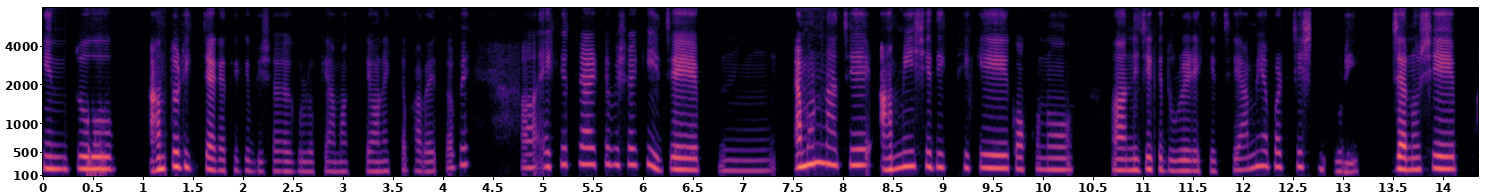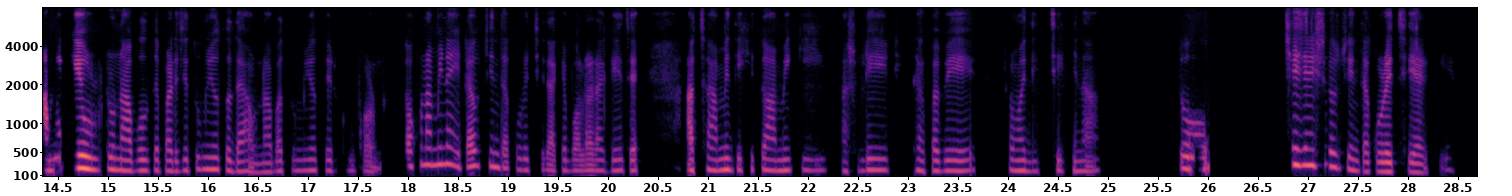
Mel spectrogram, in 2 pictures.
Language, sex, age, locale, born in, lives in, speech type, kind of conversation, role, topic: Bengali, female, 25-29, bn-BD, Bangladesh, Bangladesh, conversation, advice, user, আপনার সম্পর্কে কি আন্তরিকতা বা ভালোবাসা কমে আসছে বলে মনে হচ্ছে?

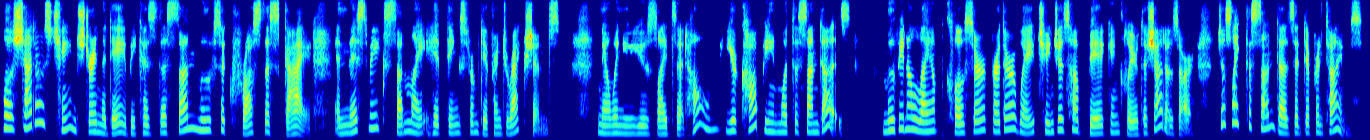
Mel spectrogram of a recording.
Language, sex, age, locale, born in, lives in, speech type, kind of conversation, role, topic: English, female, 45-49, en-US, United States, United States, read, expert-assistant, expert, How does shadow size change as light distance varies?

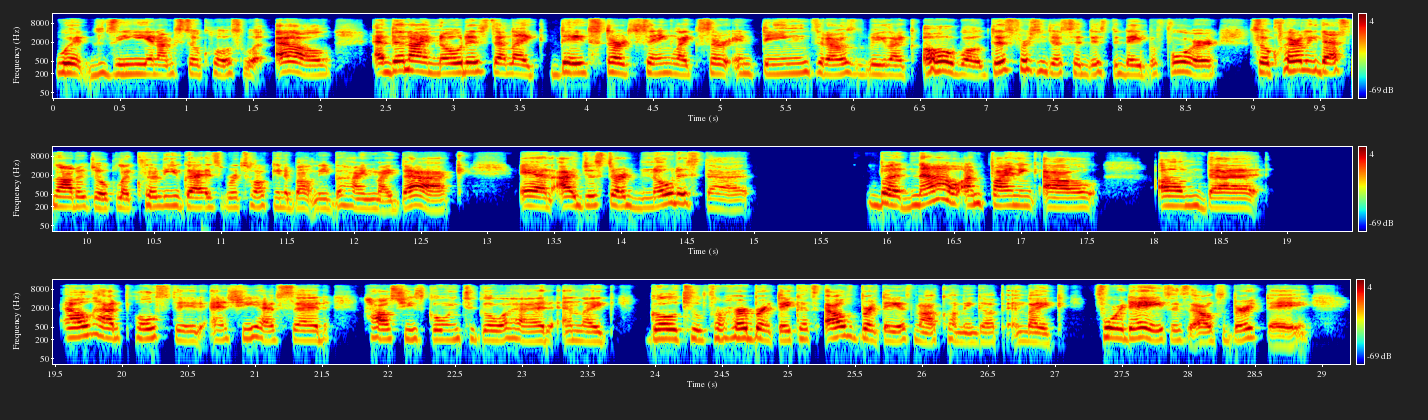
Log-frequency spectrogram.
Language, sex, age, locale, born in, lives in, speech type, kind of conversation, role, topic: English, female, 20-24, en-US, United States, United States, conversation, advice, user, How do I talk to my friend when I'm worried I'm letting them down?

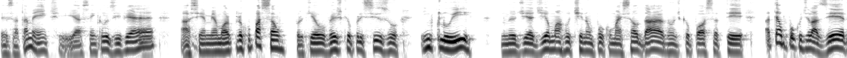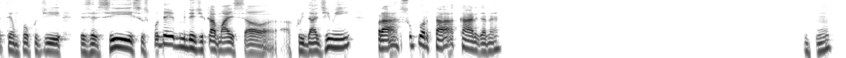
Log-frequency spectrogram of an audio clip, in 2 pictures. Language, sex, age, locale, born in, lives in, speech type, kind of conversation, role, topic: Portuguese, male, 50-54, pt-BR, Brazil, United States, conversation, advice, user, Como posso criar rotinas simples e consistentes que sejam fáceis de seguir?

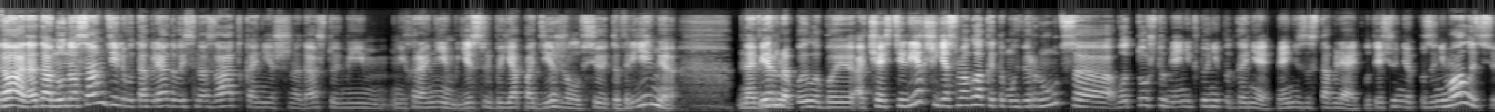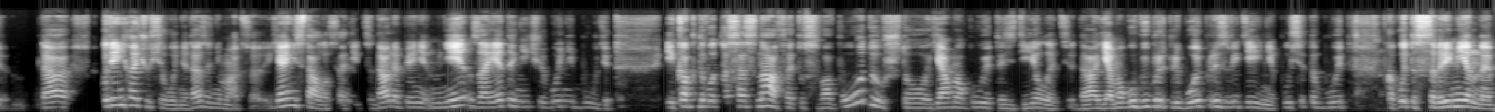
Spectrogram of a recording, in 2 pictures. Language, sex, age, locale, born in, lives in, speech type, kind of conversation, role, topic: Russian, female, 40-44, ru-RU, Russia, United States, conversation, podcast, guest, Как ты находишь свой творческий голос?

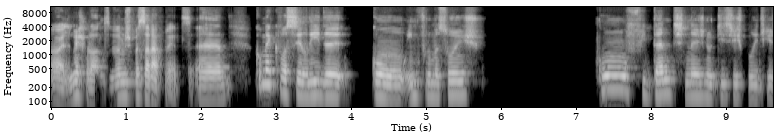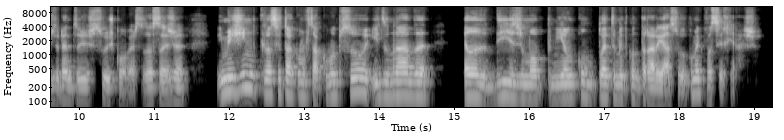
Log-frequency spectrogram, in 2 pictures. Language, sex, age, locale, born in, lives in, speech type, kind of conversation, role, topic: Portuguese, male, 20-24, pt-PT, Portugal, Portugal, conversation, unstructured, none, Como as notícias políticas influenciam suas conversas do dia a dia?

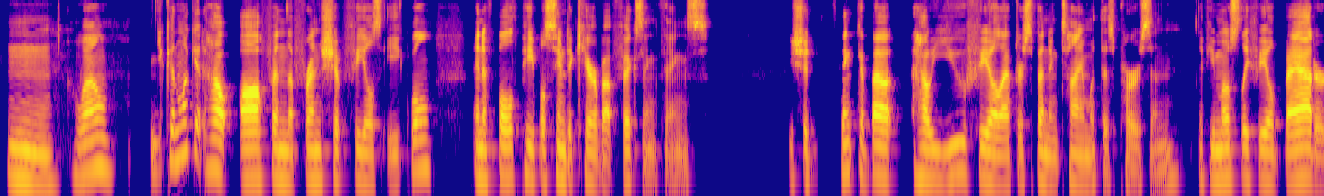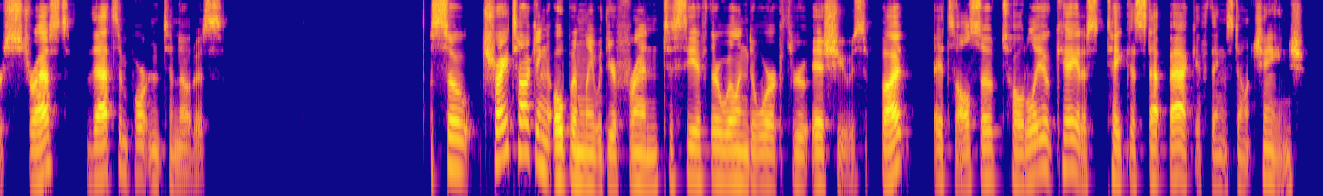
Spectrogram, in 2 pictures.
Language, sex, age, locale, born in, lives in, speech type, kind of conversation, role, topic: English, male, 35-39, en-US, United States, United States, read, expert-assistant, expert, How can we make healthy friendships?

